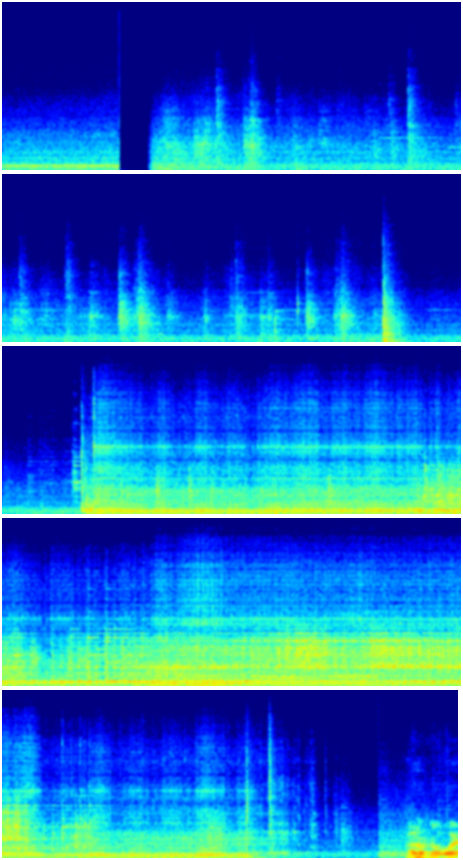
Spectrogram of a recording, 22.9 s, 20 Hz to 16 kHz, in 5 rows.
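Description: A drill press cuts mild steel at 650 RPM, starting about halfway through with a loud, steady whining drone and strong harmonic tones, preceded by scattered clicks and handling noises and cutting off near the end.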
